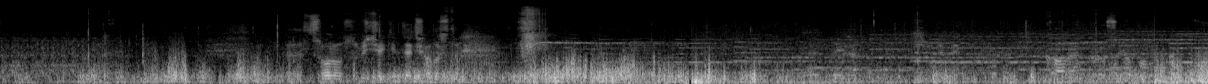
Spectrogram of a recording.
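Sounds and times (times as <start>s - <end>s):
background music: 5.3s - 12.0s.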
